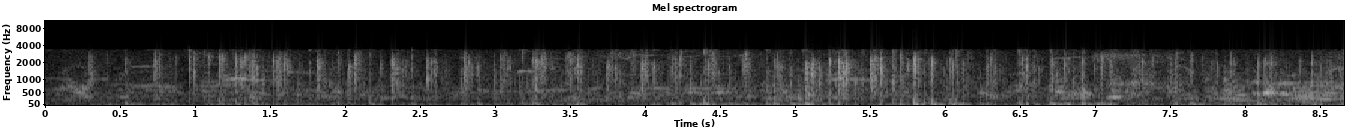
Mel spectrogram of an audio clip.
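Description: A crowd applauds with many quick claps.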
